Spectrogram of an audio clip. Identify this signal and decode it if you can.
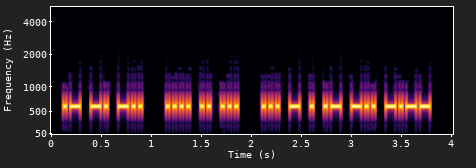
Morse code, heard as a keyed tone, about 34 wpm, 600 Hz. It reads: AND HIS STEADY
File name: the old man and the sea / the old man and the sea 1 35wpm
